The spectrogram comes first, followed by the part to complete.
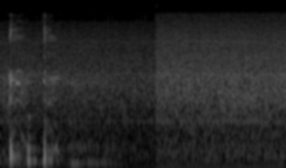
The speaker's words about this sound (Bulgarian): Извинявайте, че се закашлях.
